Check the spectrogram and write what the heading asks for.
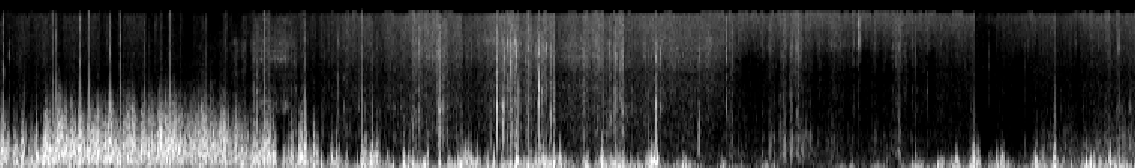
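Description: Wind buffeting the camera microphone with a low rumble, steady for the first few seconds, then in irregular gusts and thuds that die down for a couple of seconds near the end before picking up again.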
